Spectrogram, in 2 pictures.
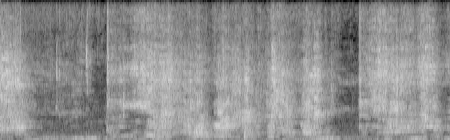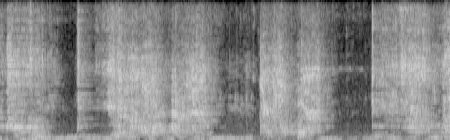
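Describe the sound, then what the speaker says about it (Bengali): A utensil stirring cashew paste into chicken in a pan over low heat, repeated loud scraping and clattering strokes in an uneven rhythm, close up with no talking. "বাদামটা দিয়ে ভালো করে মিশিয়ে নিচ্ছি"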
